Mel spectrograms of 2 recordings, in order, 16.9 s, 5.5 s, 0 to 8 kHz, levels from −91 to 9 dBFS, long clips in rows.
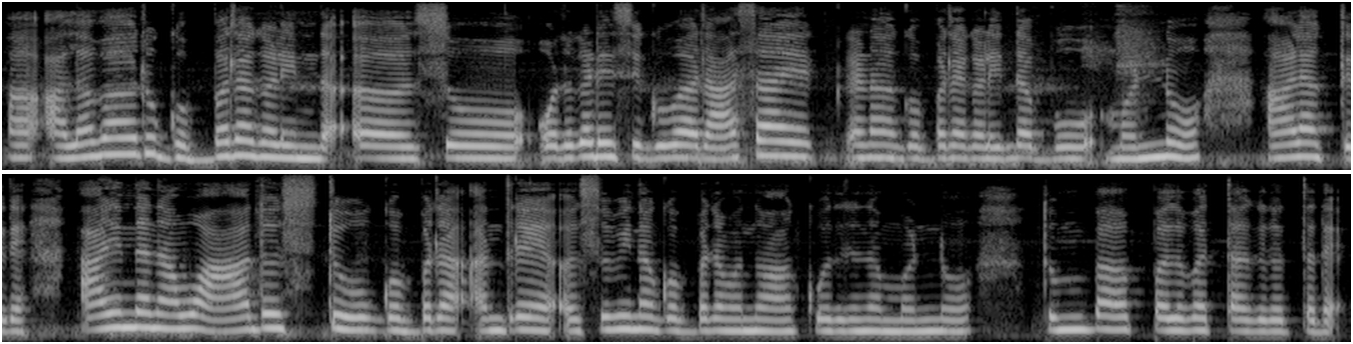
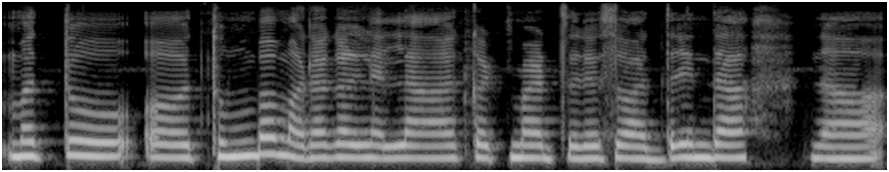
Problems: none marked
